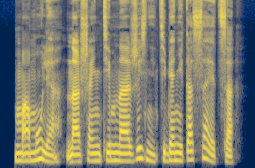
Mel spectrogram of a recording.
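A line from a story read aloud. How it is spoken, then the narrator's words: Through gritted teeth. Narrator (Russian): сквозь зубы ответил Миха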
